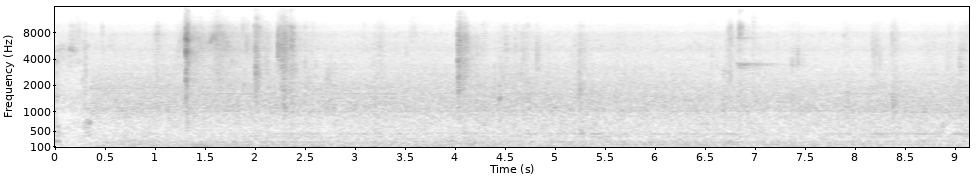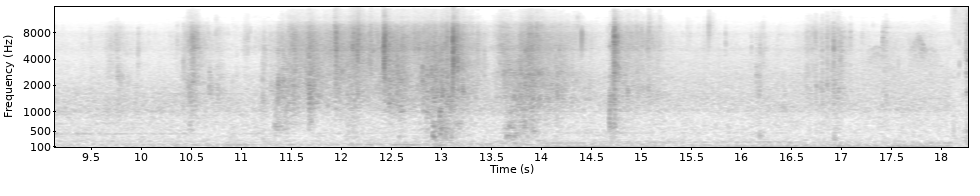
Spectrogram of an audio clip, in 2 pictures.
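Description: Water lapping and sloshing against the hull of a fishing boat, with a few light clicks scattered through and a busier patch of splashy noise a little past the middle.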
